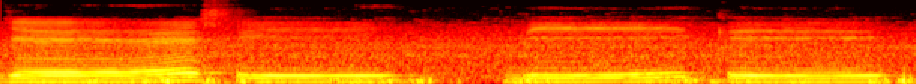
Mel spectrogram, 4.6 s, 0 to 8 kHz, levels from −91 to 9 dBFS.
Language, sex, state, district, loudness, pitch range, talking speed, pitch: Hindi, male, Punjab, Fazilka, -15 LUFS, 110-120 Hz, 40 wpm, 115 Hz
